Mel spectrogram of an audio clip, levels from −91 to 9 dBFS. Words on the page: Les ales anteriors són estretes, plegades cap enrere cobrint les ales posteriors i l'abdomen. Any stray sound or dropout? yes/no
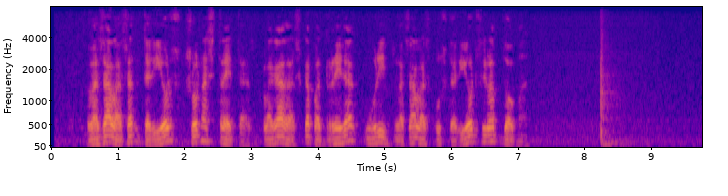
yes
